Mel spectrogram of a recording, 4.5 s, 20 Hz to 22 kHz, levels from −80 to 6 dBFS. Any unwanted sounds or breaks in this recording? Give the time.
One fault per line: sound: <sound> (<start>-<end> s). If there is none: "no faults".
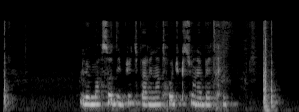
no faults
